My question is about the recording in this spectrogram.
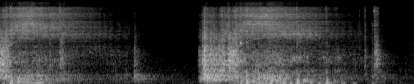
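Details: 1947 Farmall Cub tractor after switching to the old distributor cap: sputtering bursts as the engine catches and fires unevenly, fading between bursts rather than settling; running roughly but better, not yet warmed up.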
